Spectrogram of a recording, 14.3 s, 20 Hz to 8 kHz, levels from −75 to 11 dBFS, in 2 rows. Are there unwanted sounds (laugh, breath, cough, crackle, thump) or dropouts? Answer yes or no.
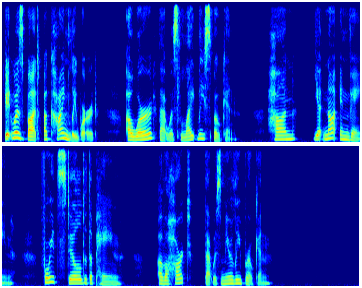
no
